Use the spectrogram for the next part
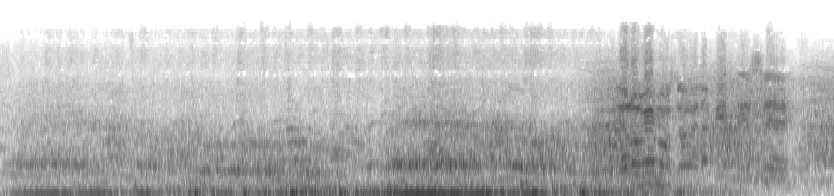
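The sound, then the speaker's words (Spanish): A large crowd in Mexico City chants "Magic, Magic" in a loud, continuous roar over a low rumble, with a swelling chorus of raised voices near the end, while Fernando Alonso speaks within the din. “Y este es Fernando Alonso hablando entre gritos de Magic, Magic.”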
